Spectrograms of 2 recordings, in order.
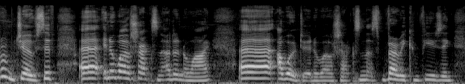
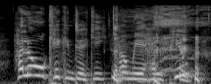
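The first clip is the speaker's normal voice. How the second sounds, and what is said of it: Put-on Irish accent. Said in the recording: “I don't know why I want to do it in the Irish accent.”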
